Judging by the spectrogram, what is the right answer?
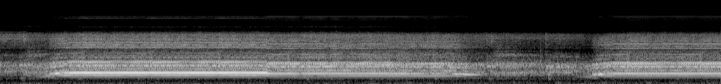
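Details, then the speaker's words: Broadway Limited steam locomotive, brand new, after the tender shell was glued and refitted: steady layered whistle tone with chuffing underneath and no buzz or shell rattle from the speaker; the fix worked. "so no more of that show rattle there so it definitely did the trick"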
